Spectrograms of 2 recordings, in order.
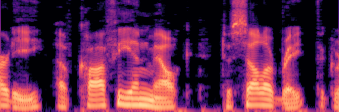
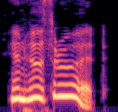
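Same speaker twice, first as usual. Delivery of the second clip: high anxious puppet voice; 4 dB louder than usual. A narrator's reading. Pinocchio anxious question.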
